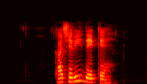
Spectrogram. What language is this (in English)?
Mari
